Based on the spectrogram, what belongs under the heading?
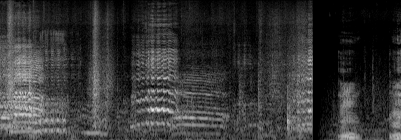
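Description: Sheep bleating: two long wavering bleats, one at the start and one about three seconds in, with a short bleat between them. Shortly after six seconds the sound cuts off abruptly, and a few short pig grunts follow.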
